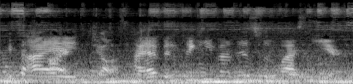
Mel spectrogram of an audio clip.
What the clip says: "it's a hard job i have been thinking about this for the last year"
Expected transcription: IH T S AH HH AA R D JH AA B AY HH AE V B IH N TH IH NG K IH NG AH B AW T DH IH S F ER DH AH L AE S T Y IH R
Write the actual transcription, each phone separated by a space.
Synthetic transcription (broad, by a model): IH AH AA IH IH V B IH N TH IH NG K IH NG AH B AW T DH IH S F ER DH AH L AE S T Y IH R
